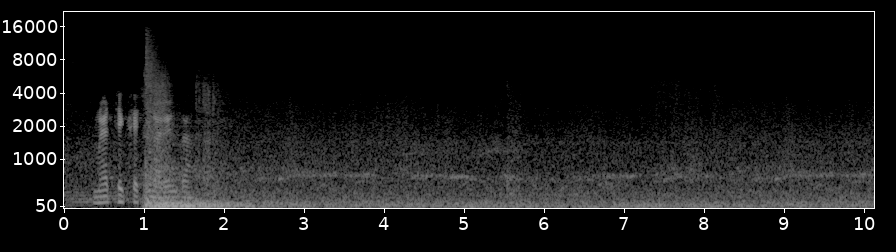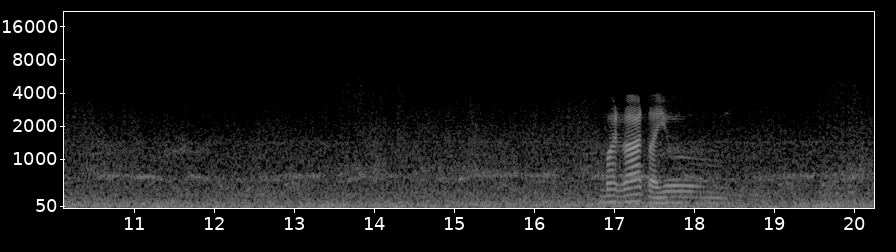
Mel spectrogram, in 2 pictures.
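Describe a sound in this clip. Wind rushes loudly.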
